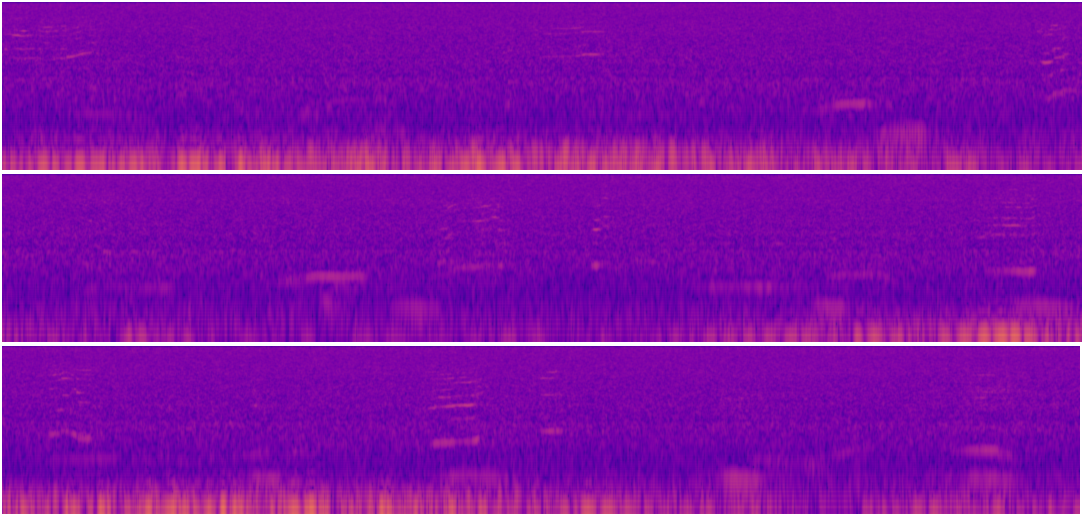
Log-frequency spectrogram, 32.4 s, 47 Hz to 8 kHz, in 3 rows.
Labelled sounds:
0.0	1.0	humpback whale, 1.4 to 3.0 kHz
5.4	6.1	humpback whale, 1.4 to 3.7 kHz
20.7	21.1	humpback whale, 1.6 to 1.7 kHz
25.9	26.4	humpback whale, 1.2 to 3.0 kHz

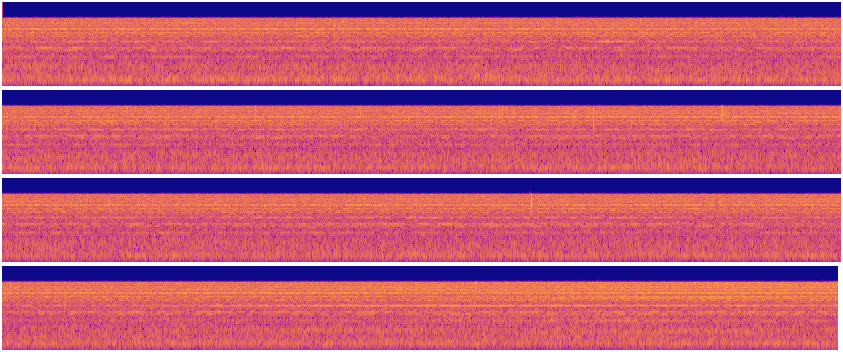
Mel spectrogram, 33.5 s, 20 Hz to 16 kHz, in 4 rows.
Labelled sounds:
5.9	6.2	vessel noise, 2.7 to 2.8 kHz

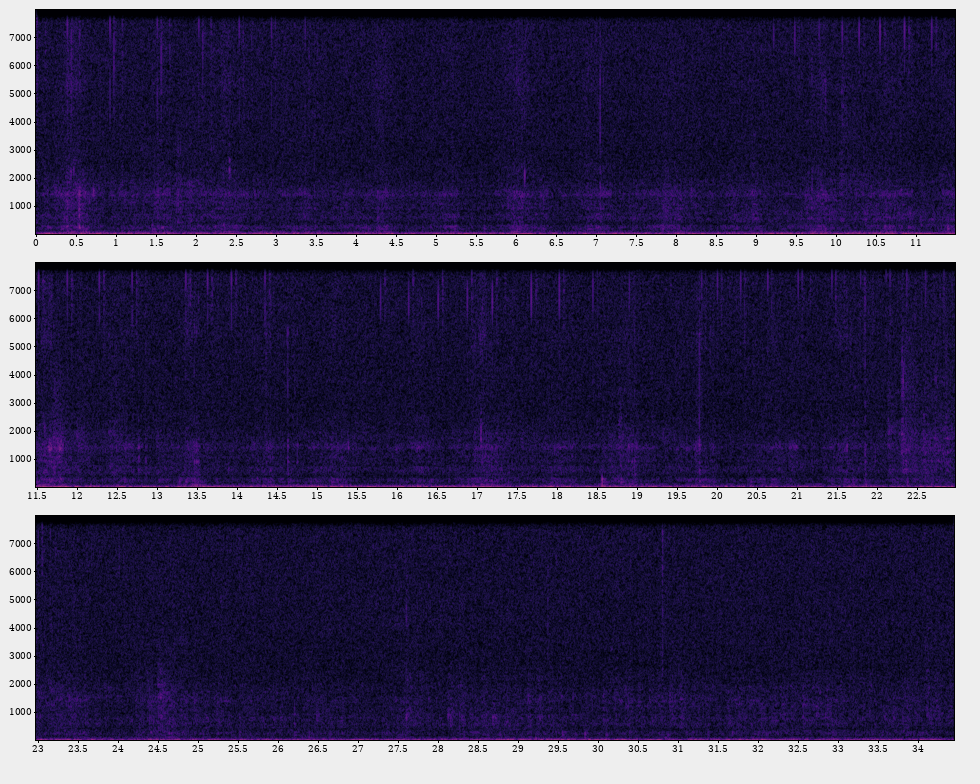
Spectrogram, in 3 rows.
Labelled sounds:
22.0	23.0	killer whale, 0.39 to 5.3 kHz

